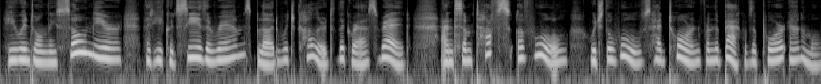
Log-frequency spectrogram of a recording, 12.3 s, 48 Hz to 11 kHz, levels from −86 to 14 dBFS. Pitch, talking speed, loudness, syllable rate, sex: 230 Hz, 165 wpm, -16 LUFS, 3.7 syllables/s, female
